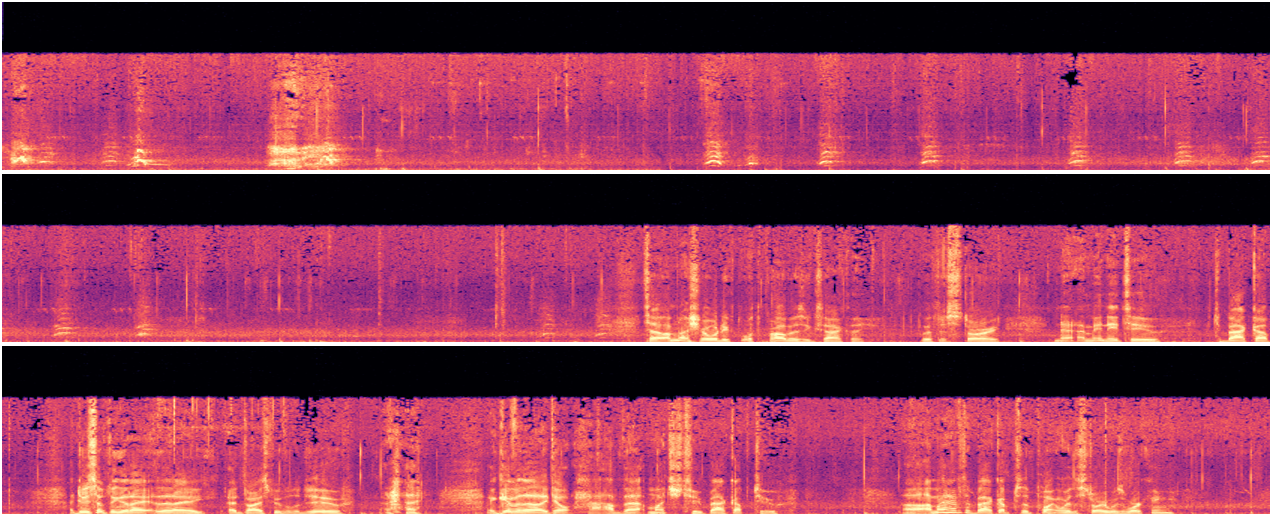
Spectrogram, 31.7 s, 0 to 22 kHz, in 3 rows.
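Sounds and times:
female dog barking: 0.0s - 1.4s, 2.5s - 3.0s, 5.8s - 8.0s, 8.8s - 9.1s, 9.8s - 11.9s, 15.0s - 15.7s
female dog feet tapping and clicking across a hard floor: 2.6s - 24.7s, 28.1s - 31.6s
speech: 15.9s - 27.7s, 28.6s - 31.0s.

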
